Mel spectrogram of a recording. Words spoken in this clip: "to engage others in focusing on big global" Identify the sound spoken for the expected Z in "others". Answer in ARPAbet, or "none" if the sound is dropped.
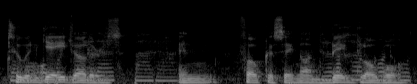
Z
